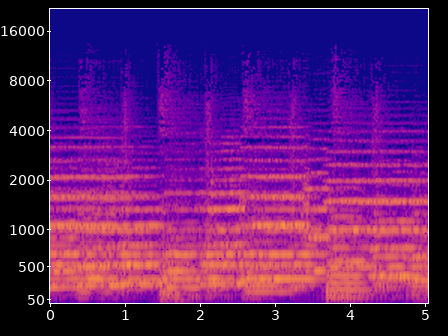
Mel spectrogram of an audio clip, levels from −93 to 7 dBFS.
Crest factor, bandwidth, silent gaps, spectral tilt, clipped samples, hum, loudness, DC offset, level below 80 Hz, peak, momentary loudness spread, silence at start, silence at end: 14 dB; 11.5 kHz; none; -6.5 dB/octave; under 0.1%; none; -23 LUFS; under 0.1%; -56 dBFS; -10 dBFS; 4 LU; 0 s; 0 s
